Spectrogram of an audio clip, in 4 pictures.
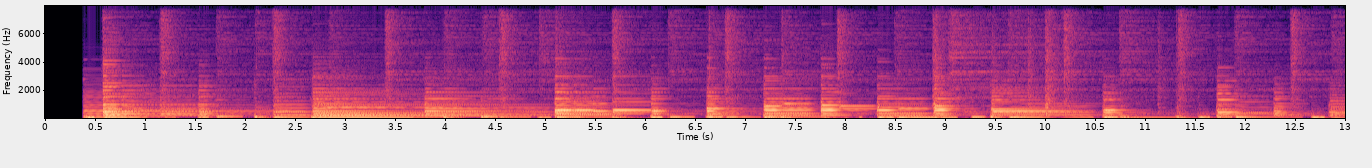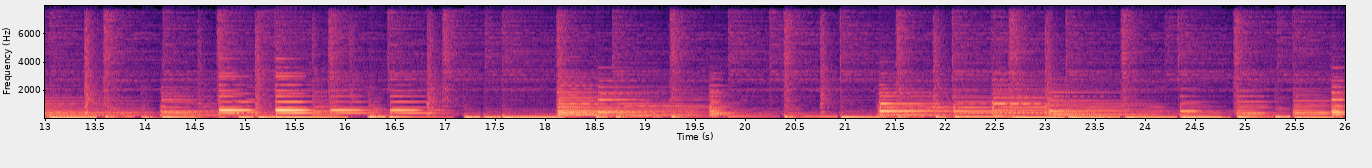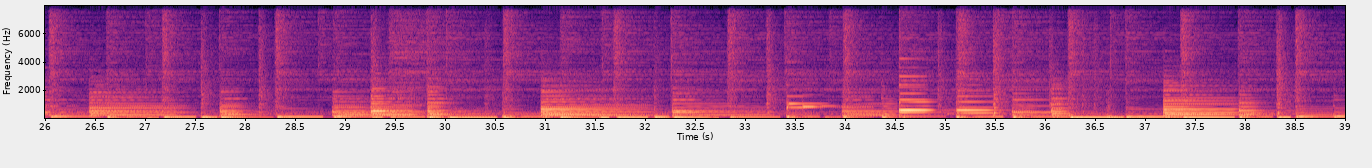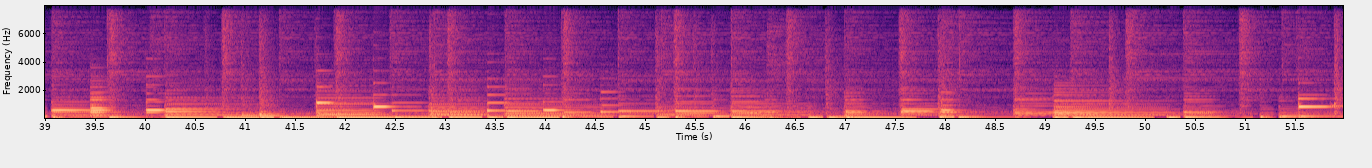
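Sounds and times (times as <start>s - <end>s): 
trio music in F: 0.4s - 51.9s.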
